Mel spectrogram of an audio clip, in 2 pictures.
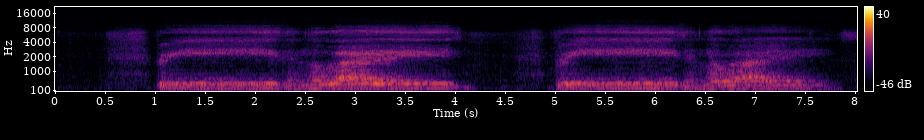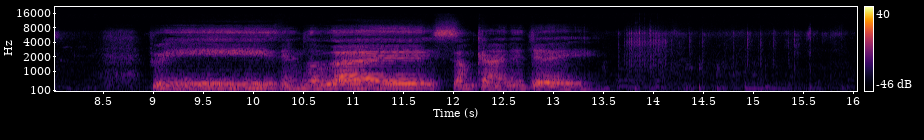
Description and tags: GRJHH Vocals
A collection of samples/loops intended for personal and commercial music production. For use
All compositions where written and performed by
Chris S. Bacon on Home Sick Recordings. Take things, shake things, make things.
guitar, looping, whistle, original-music, rock, acoustic-guitar, bass, piano, harmony, Folk, samples, synth, sounds, drums, indie, melody, percussion, loop, free, Indie-folk, acapella, beat, loops, drum-beat, vocal-loops, voice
